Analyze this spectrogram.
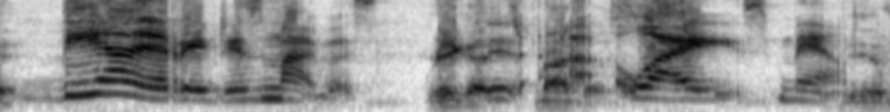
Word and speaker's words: Reyes Magos: of the Wise Men, but in Spanish it's Dia de Raya Magos. Explain it to me. I turn it back. How do you say it? Dia de Reyes Magos.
